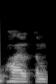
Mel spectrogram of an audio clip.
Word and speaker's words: भारत: North India में इसको भारत कहते हैं, अगर हम लोग प्रोनाउंसिएशन करेंगे तो भारत कहेंगे, और साउथ इंडिया में इसको भारतम कहेंगे, ठीक है।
